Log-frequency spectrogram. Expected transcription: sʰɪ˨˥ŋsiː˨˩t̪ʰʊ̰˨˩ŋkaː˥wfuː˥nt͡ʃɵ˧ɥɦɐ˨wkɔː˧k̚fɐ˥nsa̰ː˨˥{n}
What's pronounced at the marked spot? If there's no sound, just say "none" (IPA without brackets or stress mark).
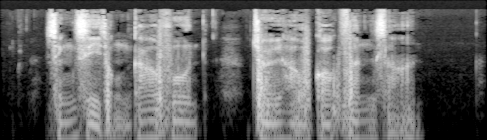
n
